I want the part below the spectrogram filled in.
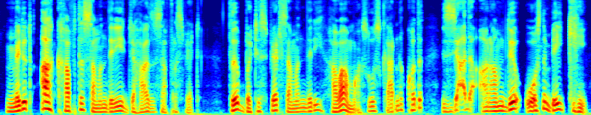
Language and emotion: Kashmiri, happy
